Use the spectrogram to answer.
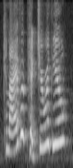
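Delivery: imitating a sweet request, pitched high; really cute. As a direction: ask it in a high, cutesy voice. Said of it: "like, really, like, cute".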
